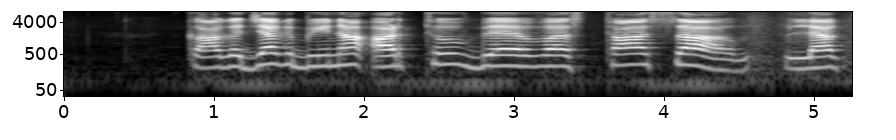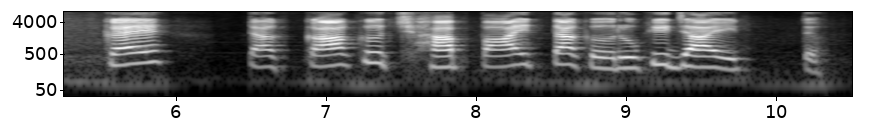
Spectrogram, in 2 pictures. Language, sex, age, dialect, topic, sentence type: Maithili, male, 18-24, Bajjika, agriculture, statement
